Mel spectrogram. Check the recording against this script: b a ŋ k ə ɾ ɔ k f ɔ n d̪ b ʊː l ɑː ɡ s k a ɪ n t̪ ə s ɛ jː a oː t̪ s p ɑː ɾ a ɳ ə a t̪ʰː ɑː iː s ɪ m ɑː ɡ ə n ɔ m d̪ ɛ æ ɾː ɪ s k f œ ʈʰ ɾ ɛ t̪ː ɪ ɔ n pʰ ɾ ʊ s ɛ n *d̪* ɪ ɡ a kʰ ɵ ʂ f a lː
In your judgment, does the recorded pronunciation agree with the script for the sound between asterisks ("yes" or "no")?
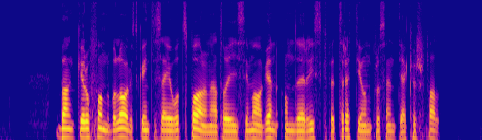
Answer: no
